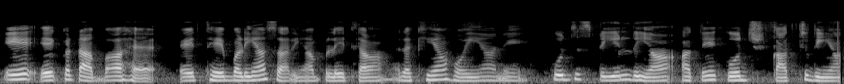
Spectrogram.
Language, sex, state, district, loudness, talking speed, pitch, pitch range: Punjabi, female, Punjab, Pathankot, -16 LUFS, 130 wpm, 185 Hz, 170-210 Hz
